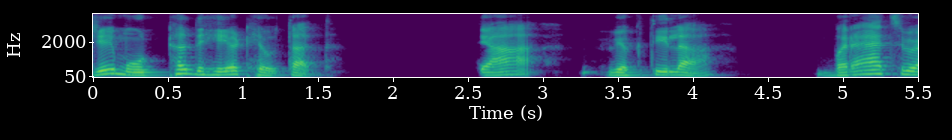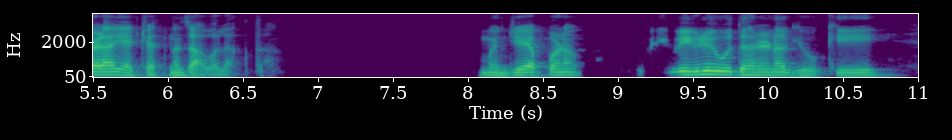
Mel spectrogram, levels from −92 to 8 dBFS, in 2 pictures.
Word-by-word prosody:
जे 175 +7 +5
मोठं 130 +9 +2
ध्येय 155 0 +3
ठेवतात, 110 -1 -1 1.1
त्या 130 +1 +3 0.7
व्यक्तीला 130 0 +2 0.9
बऱ्याच 175 +8 +2
वेळा 145 -2 +5
याच्यातून 120 -2 -3
जावं 120 - -4
लागतं. - - -18 1.4
म्हणजे 125 +1 -1
आपण 135 +1 0
वेगवेगळी 155 - -2
उदाहरणं 140 -3 +2
घेऊ, 115 -1 -6
की 125 0 -6
135 Hz, 95 wpm, -23 LUFS, 125-150 Hz, 1.4 s, जे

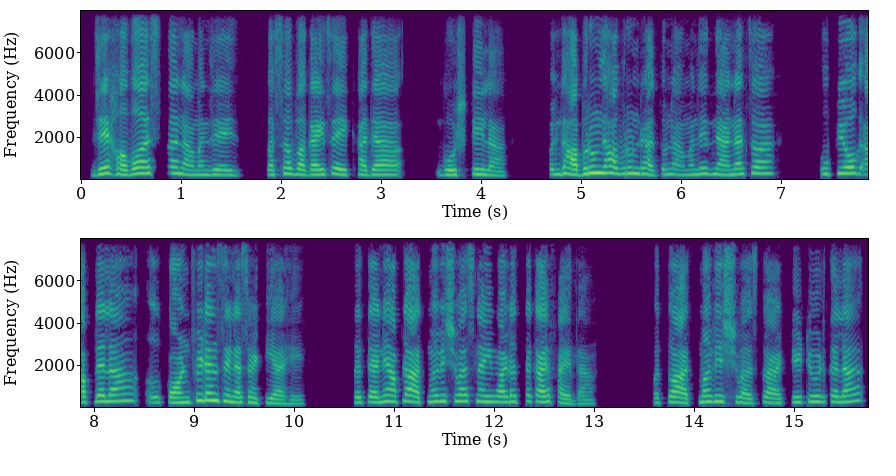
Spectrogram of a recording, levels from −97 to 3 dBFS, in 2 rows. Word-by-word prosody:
जे 270 +3 +6
हवं 255 +4 +4
असतं 295 0 -2
ना, 240 -4 -1
म्हणजे 220 0 -3 0.4
कसं 230 +5 -2
बघायचं 235 +1 +1
एखाद्या 225 -1 0 0.5
गोष्टीला. 225 -2 -2 0.4
पण 240 0 -4
घाबरून-घाबरून 280 +2 +4
राहतो 230 -3 -3
ना. 245 -2 -5
म्हणजे 235 +5 -3
ज्ञानाचा 255 +4 -1 0.5
उपयोग 285 +2 +1
आपल्याला 280 +4 +2 0.3
अ, 240 - -6
कॉन्फिडन्स 255 +8 +4
देण्यासाठी 240 -5 0
आहे. 185 -3 -4 0.5
तर 240 - -1
त्याने 250 +2 +2
आपला 285 +1 +3
आत्मविश्वास 285 +3 0
नाही 275 -2 +1
वाढत, 260 +1 +1
तर 290 - -4
काय 260 -1 +5
फायदा? 185 -5 -4 0.7
मग - - -6
तो 260 - -1
आत्मविश्वास, 245 -2 0
तो - - -4
ॲटिट्यूड 245 +5 -2
त्याला 265 0 +1
250 Hz, 135 wpm, -23 LUFS, 225-275 Hz, 0.7 s, जे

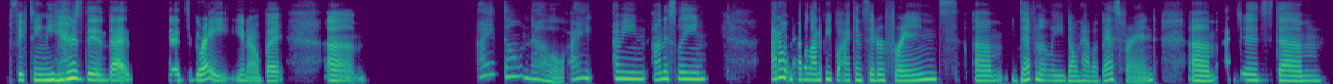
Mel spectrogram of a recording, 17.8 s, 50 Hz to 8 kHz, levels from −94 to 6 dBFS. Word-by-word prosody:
15 200 -1 +1
years, 220 +5 +8
then 200 -3 +2
that 200 +1 +3 0.5
that's 190 +1 -1
great, 205 +4 +2
you 215 -7 -4
know, 95 0 -3
but, 165 - -1 0.6
um 190 +6 -1 1.5
I 360 +6 -8
don't 320 -3 -3
know. 175 - -4
I 260 +5 -2 0.3
I 255 - +1
mean, 235 -1 +3
honestly, 235 +1 +2 1.0
I 235 - +1
don't 290 -4 +4
have 205 +1 -1
a - - +2
lot 200 0 +1
of - - -6
people 215 -2 0
I 195 -1 -3
consider 200 -1 0
friends. 195 +6 -1 0.2
Um, 180 +3 -2 0.2
definitely 185 -4 -1
don't 170 0 -4
have 170 -2 -5
a 165 - -6
best 200 +5 -3
friend. 205 +1 -6 0.4
Um, 180 +3 +1
I 215 - -7
just, 195 -2 -4
um 175 0 0
200 Hz, 130 wpm, -23 LUFS, 180-230 Hz, 1.5 s, years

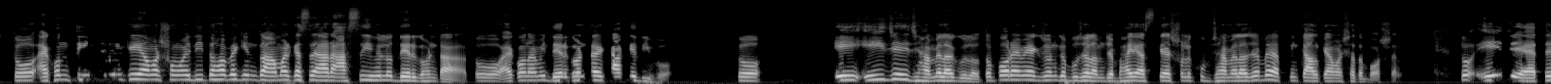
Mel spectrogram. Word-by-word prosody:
তো 180 - 0 0.3
এখন 215 +4 -3 0.2
৩ 220 0 -7
জনকেই 230 +1 -2
আমার 225 -1 0
সময় 220 0 0
দিতে 225 0 -2
হবে 225 +1 +3
কিন্তু 215 -1 -2
আমার 205 +1 +2
কাছে 205 0 0
আর 190 - +4
আসি 210 +6 -6
হল 200 0 -1
1.5 180 -2 +5
ঘন্টা। 155 -1 -1 0.3
তো 160 - -6 0.3
এখন 185 +4 -2
আমি 200 - -3
1.5 175 0 +2
ঘন্টায় 195 +1 +1
কাকে 180 +1 +1
দিব। 125 -9 -12 0.8
তো 175 - 0 1.0
এই, 205 - +3 0.2
এই 225 - +1
যে 245 - +2
এই - - 0
ঝামেলাগুলো 165 -4 +1
তো - - -2
পরে 215 0 +5
আমি 210 - +1
একজনকে 195 +1 -2
বুঝালাম 175 -2 +2
যে - - +3
ভাই 170 +2 +3
আজকে 165 +2 -5
আসলে 175 +1 -7
খুব 180 - -10
ঝামেলা 165 +1 +1
যাবে 200 +2 0
আপনি 175 - -14
কালকে 155 -1 +2
আমার 145 -1 -4
সাথে 145 -3 -6
বসেন। 105 - -11 0.6
তো - - +1 0.3
এই 420 - +3
যে - - +2 0.2
এটি 190 +6 -1
185 Hz, 195 wpm, -21 LUFS, 170-215 Hz, 1.0 s, 1.5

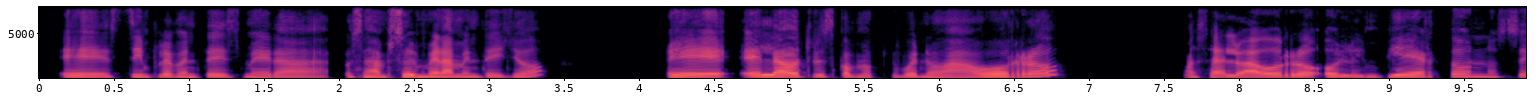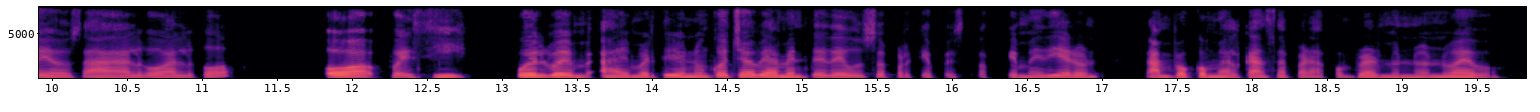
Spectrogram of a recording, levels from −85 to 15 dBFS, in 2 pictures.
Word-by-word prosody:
eh, 190 -1 +1
simplemente 220 -3 0
es 200 0 -8
mera 180 -3 -2
o - - -5
sea, 195 -1 +1
soy 230 -1 +4
meramente 220 -4 +2
yo, 230 - -3 0.8
eh, 195 -4 +5
e 215 +1 +3
la 210 -1 +8
otra 210 +1 -1
es 210 - -8
como 180 -2 -2
que 180 - -17
bueno, 190 -4 0
ahorro, 235 - +3 0.8
o 175 - -6
sea, 180 -2 +1
lo 175 -1 +2
ahorro, 205 +5 +4
o 205 - +5
lo 185 -1 0
invierto, 225 +7 +1
no 230 -2 -4
sé, 220 -1 -4
o 200 - -7
sea, 180 -2 -3
algo 190 +2 -5
algo, 190 - -6 0.6
o 245 +5 +5
pues 155 - -5
sí, 200 -1 -5 0.3
vuelvo 200 0 +4
a 200 - +5
inv 190 -3 -3
a 185 0 -2
invertir 190 +3 -2
en 205 -1 0
un 200 - -3
coche, 220 +3 0
obviamente 205 -3 0
de 190 0 -2
uso, 180 +5 -7
porque - - -13
pues - - -19
lo - - -16
que 180 - -7
me 180 +1 -6
dieron 195 +1 -3 0.3
tampoco 180 +3 -1
me 185 -1 -2
alcanza 175 +2 -4
para - - -8
comprarme 170 -2 -6
uno 165 +1 -5
nuevo. 190 -1 -3
200 Hz, 175 wpm, -23 LUFS, 185-215 Hz, 0.8 s, la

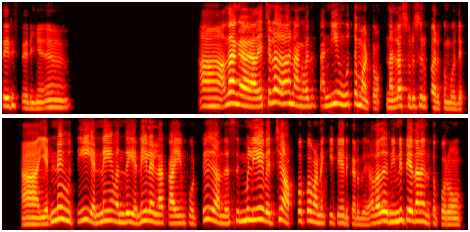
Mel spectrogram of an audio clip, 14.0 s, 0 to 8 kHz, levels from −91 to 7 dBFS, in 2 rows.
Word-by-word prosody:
சரி, 225 +1 -2
சரிங்க. 165 -1 -7 0.3
ம். 190 0 -8 2.0
அ - - -2 0.3
அதாங்க 295 +2 +8 0.3
ஆக்சுவலா 310 +7 +1 0.2
நாங்க 235 -3 0
வந்து 230 +1 -8
தண்ணியே 255 +7 -2
ஊத்த 280 +1 -4
மாட்டோம் 170 -5 -4
நல்லா 210 +5 +1
சுறுசுறுப்பா 220 -2 -6
இருக்கும்போது. 155 -3 -8 0.4
அ - - 0 0.3
எண்ணெய் 300 +7 +1
ஊத்தி 245 +2 -6 0.2
எண்ணெய 240 +6 +1
வந்து 225 0 -1
எண்ணெயில 250 +5 +1
எல்லா 215 0 +1
காயையும் 195 +1 0
போட்டு 185 - -8 0.2
அந்த 190 -2 -5
சிம்மிலயே 280 +3 +2
வச்சு 280 +6 -3
அப்பப்போ 255 +1 -5
வணக்கிட்டே 205 -1 -5
இருக்கறது. 165 -3 -7
அதாவது 220 +5 +2
நின்னுட்டே 265 +3 +3
தானே 245 -1 +5
இருக்கப் 195 -2 -11
போறோம். 165 -1 -4
225 Hz, 145 wpm, -23 LUFS, 190-255 Hz, 2.0 s, அதாங்க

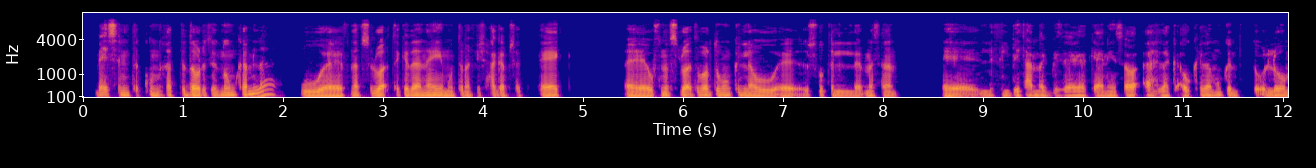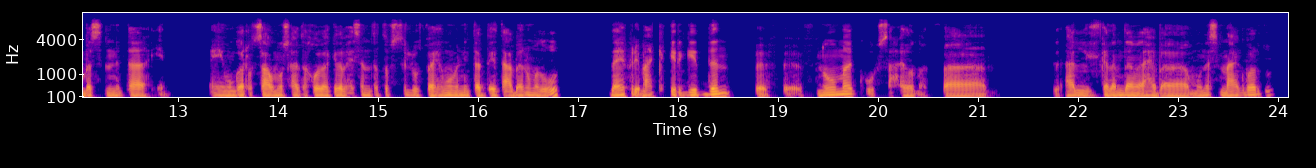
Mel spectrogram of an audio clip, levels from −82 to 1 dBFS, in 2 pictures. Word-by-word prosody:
بحيث 90 +1 +3
إن - - +1
أنت 90 - -2
تكون 85 -2 -4
خدت - - -4
دورة 85 +1 +4
النوم 85 +2 +1
كاملة. 130 - +1 0.2
وفي 75 -1 +3
نفس 85 - -2
الوقت 85 0 +2
كده، 85 +1 +3
نايم 85 0 +3
وأنت 80 - -4
ما - - -1
فيش - - -12
حاجة - - -1
مشتِّتاك. 85 +1 -2 0.5
آآ، 75 -1 +4
وفي 75 +4 0
نفس 85 - +1
الوقت - - +3
برضه، 85 -1 +1
ممكن، 85 0 -2
لو 75 -2 +2
آآ 75 -1 0
صوت - - -7
ال 75 0 -2
مثلًا، 80 -1 -3 0.5
آآ، - - +3 0.2
اللي 80 +1 -6
في - - -21
البيت 80 0 -3
عندك، 80 -1 0
بيضايقك 80 0 -2
يعني، 75 0 0
سواء 80 +2 +2
أهلك 80 -1 -2
أو - - 0
كده، 85 0 -1
ممكن 90 0 -2 0.2
تقول 80 - -1
لهم، 85 -1 +2
بس، 80 0 +2
إن 85 - 0
أنت 80 -1 +1
يعني - - -14 0.4
هي 85 -1 -3
مجرَّد 80 +1 +2
ساعة 85 - +4
ونص 85 +1 0
هتاخدها 85 -1 +1
كده، 85 +1 +2
بحيث 85 +2 -4
إن 85 - -1
أنت 85 - -5
تفصل، 90 -1 -7
وتفهِّمهم 85 +1 +1
أنت 85 - -3
قد 80 - +1
إيه 80 - +5
تعبان 80 +2 +1
ومضغوط. 85 -2 +1 0.5
ده 85 - +6
هيفرِق 95 - +2
معاك - - -1
كتير - - -1
جدًا 100 +7 +3 0.2
في - - +1
في - - -5
في 80 - -7
نومك 100 +5 +3
وصحيانك. 75 -1 -4
ف - - +2 1.2
هل 85 +1 +1
الكلام 85 +2 0
ده 85 -3 +3
هيبقى 75 -2 0
مناسب 85 +2 -2
معاك 85 +1 +1
برضه؟ 95 - 0
85 Hz, 200 wpm, -24 LUFS, 80-85 Hz, 1.2 s, ده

